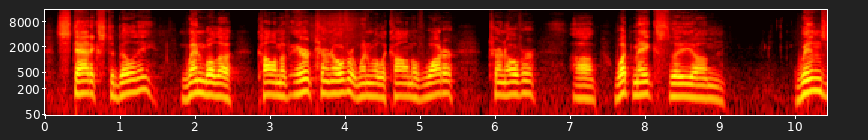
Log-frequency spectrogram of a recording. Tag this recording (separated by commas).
Speech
